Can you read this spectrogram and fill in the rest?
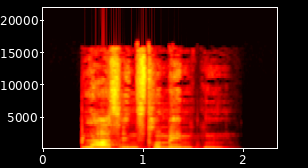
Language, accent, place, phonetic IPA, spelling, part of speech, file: German, Germany, Berlin, [ˈblaːsʔɪnstʁuˌmɛntn̩], Blasinstrumenten, noun, De-Blasinstrumenten.ogg
- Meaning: dative plural of Blasinstrument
